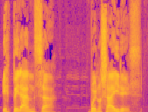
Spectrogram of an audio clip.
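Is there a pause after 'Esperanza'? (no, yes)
yes. There is a pause after the first word. It urges the city not to lose hope. "o puede decir Esperanza, Buenos Aires. Es decir, no te desanimes, no pierdas la esperanza"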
